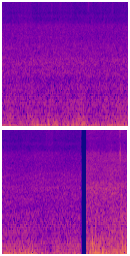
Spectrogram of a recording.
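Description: Wind and waves at a seashore, with steady rushing surf and heavy wind buffeting the microphone, loud and continuous, with a brief dropout near the end.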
